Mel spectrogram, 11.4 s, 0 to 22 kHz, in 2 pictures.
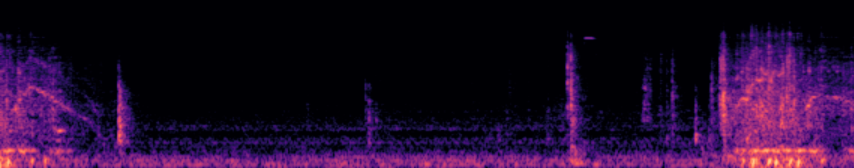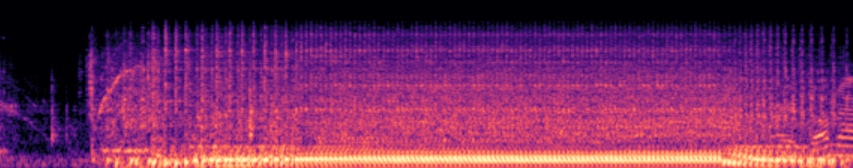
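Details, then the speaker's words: Craftsman 190cc pressure washer that wouldn't start: quiet cranking pulls, then it catches and runs strong and steady on starting fluid sprayed into the carburetor. Fuel delivery fault; the carburetor is to be cleaned. "but with getting an alternative fuel supply this thing fires right up and it runs perfect"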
